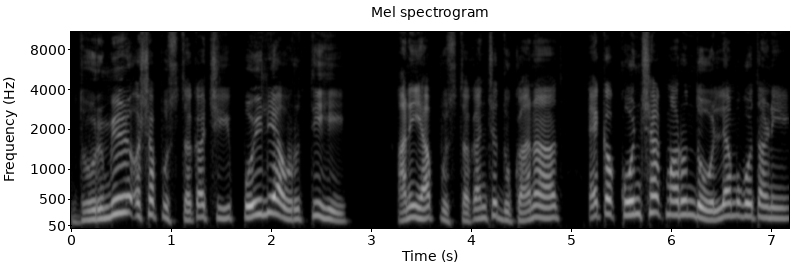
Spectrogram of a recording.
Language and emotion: Goan Konkani, surprised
